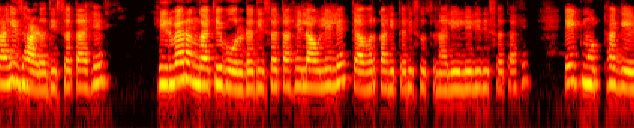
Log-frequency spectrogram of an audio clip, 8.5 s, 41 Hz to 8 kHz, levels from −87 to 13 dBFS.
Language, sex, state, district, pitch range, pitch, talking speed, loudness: Marathi, female, Maharashtra, Solapur, 215-255 Hz, 225 Hz, 140 wpm, -19 LUFS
